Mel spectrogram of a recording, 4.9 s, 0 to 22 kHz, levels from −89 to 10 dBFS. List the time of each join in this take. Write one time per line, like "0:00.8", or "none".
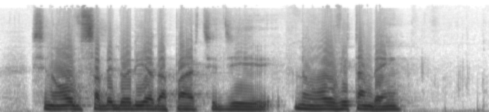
0:02.9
